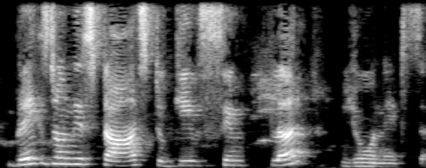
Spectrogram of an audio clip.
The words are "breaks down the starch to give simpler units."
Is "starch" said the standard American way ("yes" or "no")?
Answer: no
